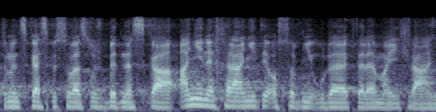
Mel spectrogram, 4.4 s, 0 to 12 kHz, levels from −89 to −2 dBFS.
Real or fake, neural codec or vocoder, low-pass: real; none; 7.2 kHz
